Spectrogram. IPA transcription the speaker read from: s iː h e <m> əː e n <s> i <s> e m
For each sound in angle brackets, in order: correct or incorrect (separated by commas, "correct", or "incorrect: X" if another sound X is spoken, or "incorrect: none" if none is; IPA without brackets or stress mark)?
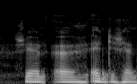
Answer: incorrect: n, incorrect: t, correct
